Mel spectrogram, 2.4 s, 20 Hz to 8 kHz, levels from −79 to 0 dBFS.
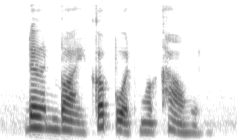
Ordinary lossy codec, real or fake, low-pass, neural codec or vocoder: none; real; 7.2 kHz; none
